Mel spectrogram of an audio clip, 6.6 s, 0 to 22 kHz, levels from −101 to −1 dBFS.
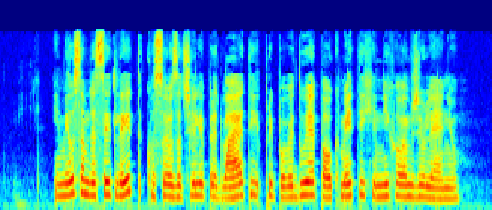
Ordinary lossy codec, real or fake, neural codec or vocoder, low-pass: AAC, 32 kbps; real; none; 19.8 kHz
